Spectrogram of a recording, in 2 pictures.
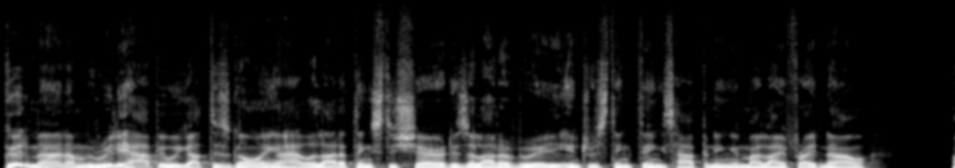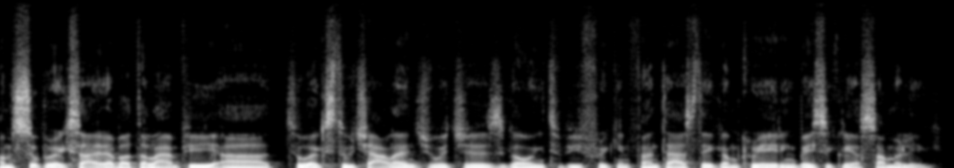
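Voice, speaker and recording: A man from Poland co-hosting a casual podcast, talking in a relaxed, rambling and enthusiastic way. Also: sits low, fairly quick. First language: not Polish; left Poland at five. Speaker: podcast co-host, former basketball player.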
